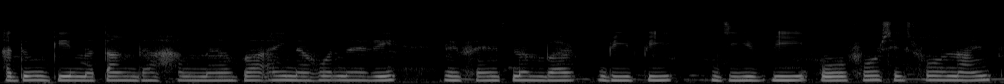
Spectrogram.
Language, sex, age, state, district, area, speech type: Manipuri, female, 30-45, Manipur, Churachandpur, rural, read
